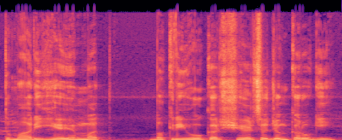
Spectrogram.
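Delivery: growling lion. A narrator's reading. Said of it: "غرا کر اٹھا".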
